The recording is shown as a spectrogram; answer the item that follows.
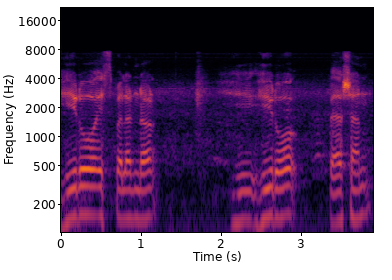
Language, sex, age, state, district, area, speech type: Urdu, male, 18-30, Bihar, Madhubani, rural, spontaneous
